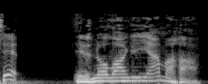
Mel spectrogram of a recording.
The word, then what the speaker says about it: Yamaha: how to pronounce it this y mama is that what it says no it's Yamaha it looks like y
